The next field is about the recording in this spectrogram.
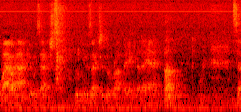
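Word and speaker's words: rapé: Rape, it depends on the region, but it's like rape. And it actually is spelled like rape. Yeah, R-A-P. Yeah, with a little Okay, explanation. you pronounce the E.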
